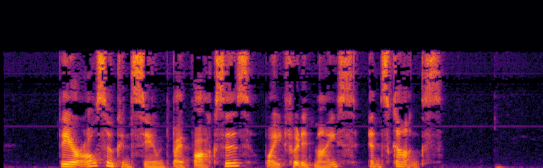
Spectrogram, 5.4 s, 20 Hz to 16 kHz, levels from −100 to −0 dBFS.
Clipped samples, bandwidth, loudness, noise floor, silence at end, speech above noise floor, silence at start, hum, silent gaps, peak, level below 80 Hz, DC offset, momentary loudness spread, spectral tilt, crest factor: under 0.1%; 12 kHz; -21 LUFS; -67 dBFS; 0.4 s; 45 dB; 0.6 s; none; none; -4 dBFS; -66 dBFS; under 0.1%; 9 LU; -2.5 dB/octave; 20 dB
